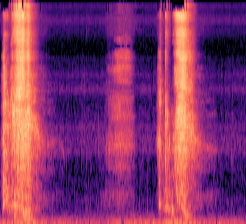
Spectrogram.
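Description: Two loud explosive sneezes, each with a sharp intake before the burst and a quiet breath between; ordinary sneezes, here deliberately brought on.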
